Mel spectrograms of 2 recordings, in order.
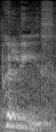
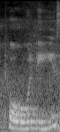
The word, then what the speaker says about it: police: It's pronounced as police, not police, because it says P-O, it's not po, it's P.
